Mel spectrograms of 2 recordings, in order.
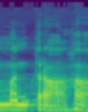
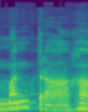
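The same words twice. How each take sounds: Both takes have the same delivery.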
